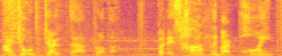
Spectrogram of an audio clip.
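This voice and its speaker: An actor with a Scottish accent playing a witty, wordy old sage, a talking head, in a video game drama. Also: male voice, fairly high pitch, sing-song, moderate pace. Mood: earnest, reasoning. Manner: wordy, wry, colloquial cursing. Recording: game music behind the voice.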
